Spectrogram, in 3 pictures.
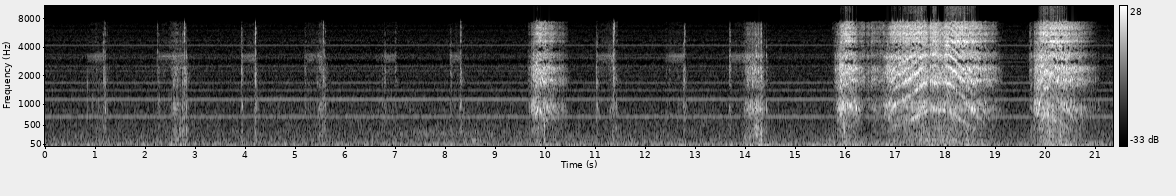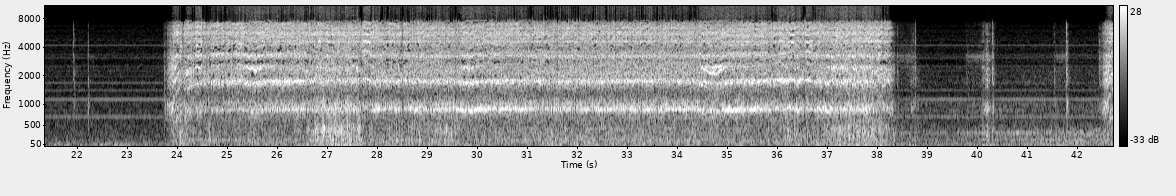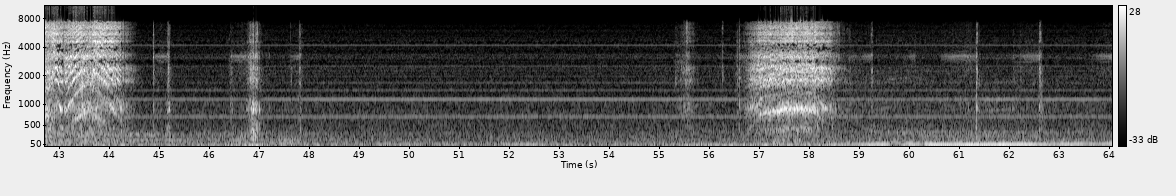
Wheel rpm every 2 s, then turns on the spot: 0, 0, 0, 0, 0, 10, 0, 10, 100, 60, 20, 10, 190, 230, 230, 230, 230, 230, 230, 40, 0, 80, 20, 10, 0, 0, 0, 0, 50, 40, 0, 0.
14-16 38-40 44-48 58-60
